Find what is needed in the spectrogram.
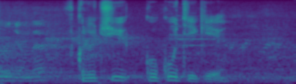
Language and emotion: Russian, neutral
